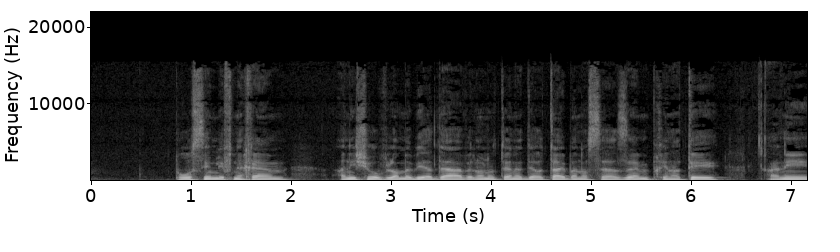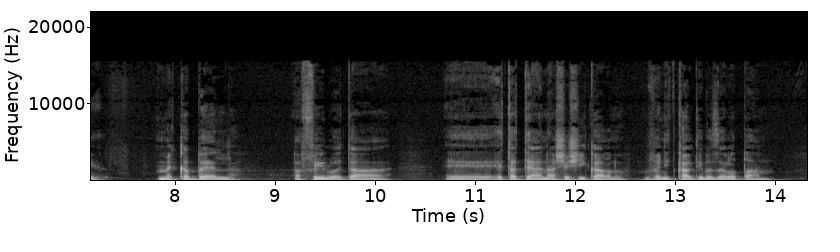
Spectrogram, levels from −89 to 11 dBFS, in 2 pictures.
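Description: Nothing in the signal stands out as a technical fault at any point.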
